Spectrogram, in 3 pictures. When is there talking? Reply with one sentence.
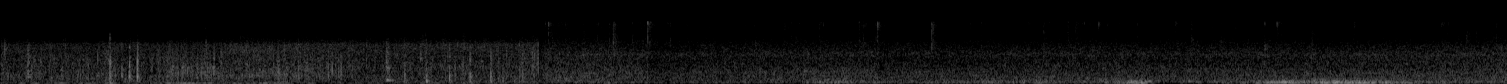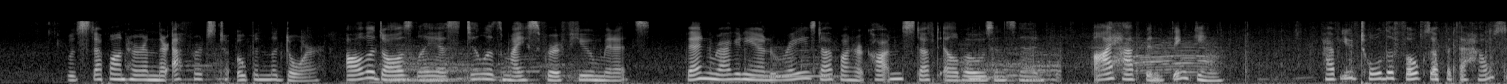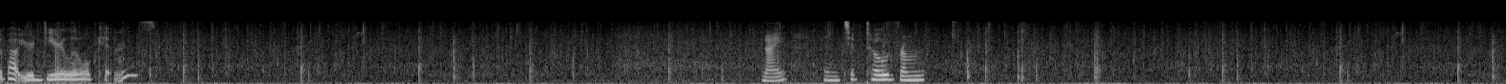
You can hear the talking from 15.8 to 27.3 s, from 28.3 to 31.7 s and from 37.8 to 39.4 s.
